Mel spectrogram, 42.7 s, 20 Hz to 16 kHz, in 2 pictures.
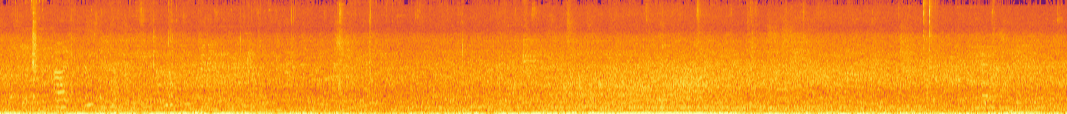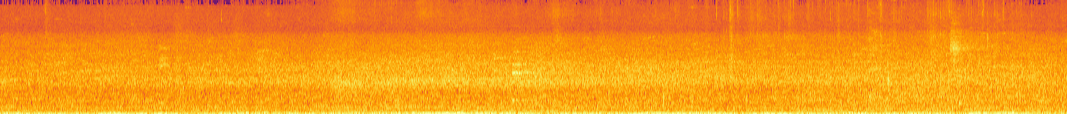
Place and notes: essen, kopstadtplatz
Sitting on a bench in the early afternoon. General atmosphere of the place.
Projekt - Klangpromenade Essen - topographic field recordings and social ambiences
Essen, Germany, 9 June, ~23:00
